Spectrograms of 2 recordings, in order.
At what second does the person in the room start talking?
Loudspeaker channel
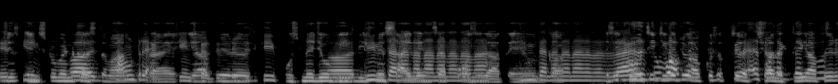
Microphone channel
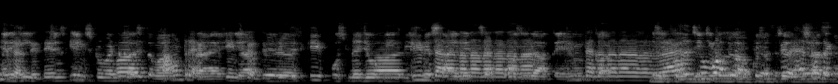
6.5 s

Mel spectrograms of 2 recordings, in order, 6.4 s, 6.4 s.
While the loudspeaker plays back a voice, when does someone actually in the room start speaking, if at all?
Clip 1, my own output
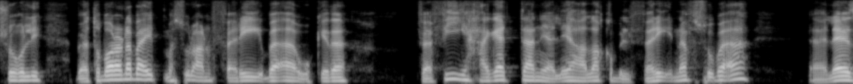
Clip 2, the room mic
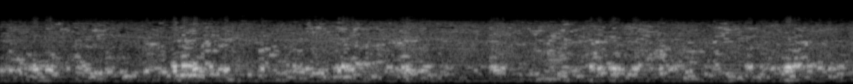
none

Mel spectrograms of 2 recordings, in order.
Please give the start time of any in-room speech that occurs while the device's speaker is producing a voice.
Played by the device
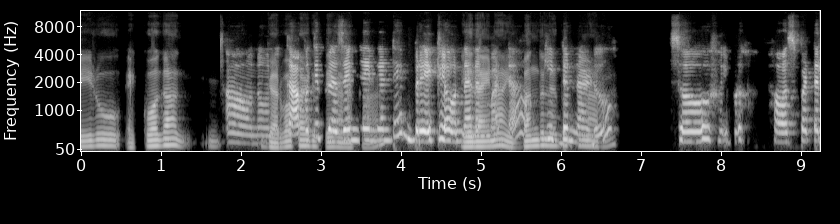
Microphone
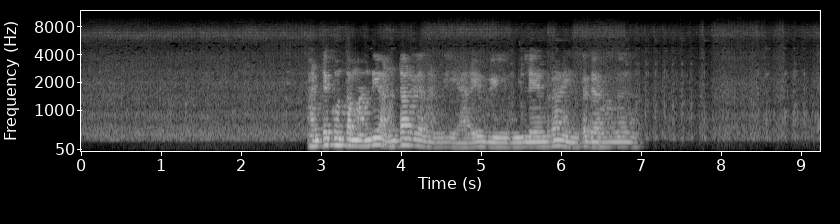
2.9 s

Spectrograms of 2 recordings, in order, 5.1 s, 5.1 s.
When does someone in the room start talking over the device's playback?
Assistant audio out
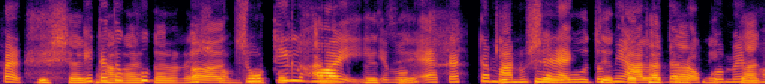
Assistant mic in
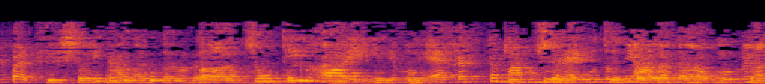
none

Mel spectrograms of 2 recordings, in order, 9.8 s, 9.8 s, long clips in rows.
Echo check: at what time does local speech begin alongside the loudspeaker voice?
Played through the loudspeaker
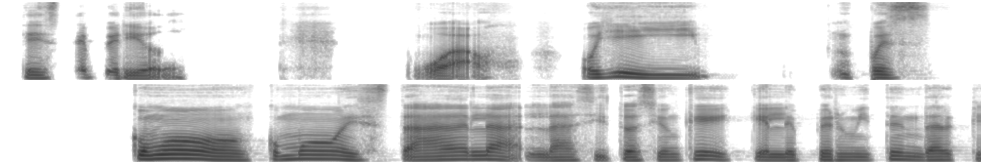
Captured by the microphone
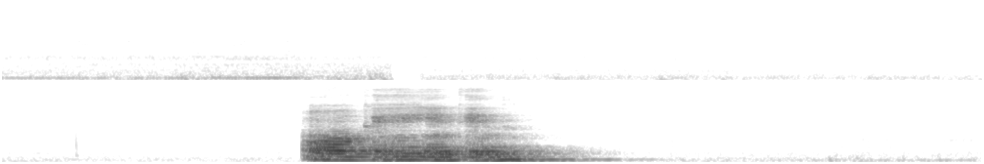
6.4 s

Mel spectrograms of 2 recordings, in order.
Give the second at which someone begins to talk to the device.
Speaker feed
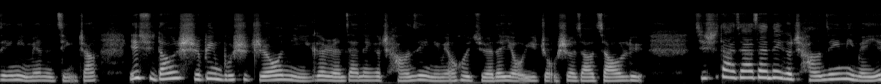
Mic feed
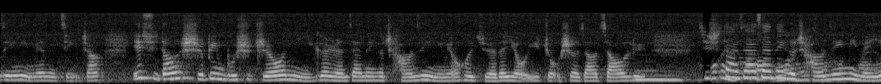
6.3 s

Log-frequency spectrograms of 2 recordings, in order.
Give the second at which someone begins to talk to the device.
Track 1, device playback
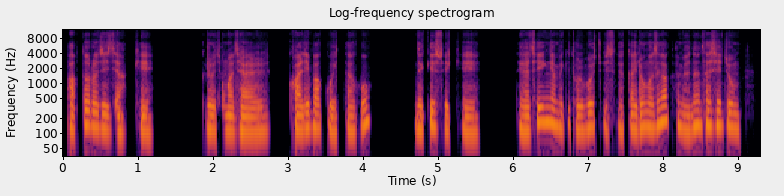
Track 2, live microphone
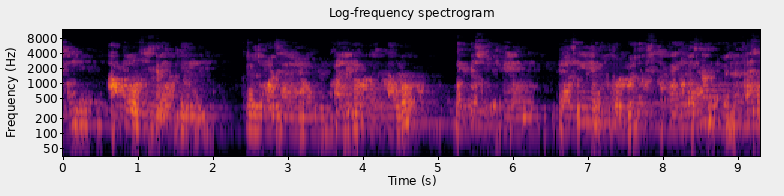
none

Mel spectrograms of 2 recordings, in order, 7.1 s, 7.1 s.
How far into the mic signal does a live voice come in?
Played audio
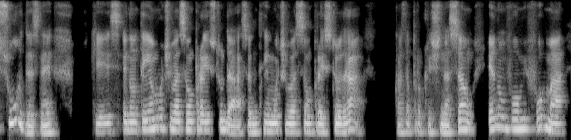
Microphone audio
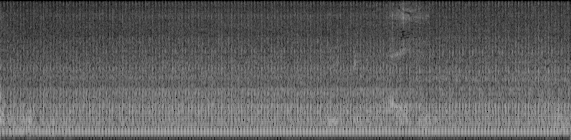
none

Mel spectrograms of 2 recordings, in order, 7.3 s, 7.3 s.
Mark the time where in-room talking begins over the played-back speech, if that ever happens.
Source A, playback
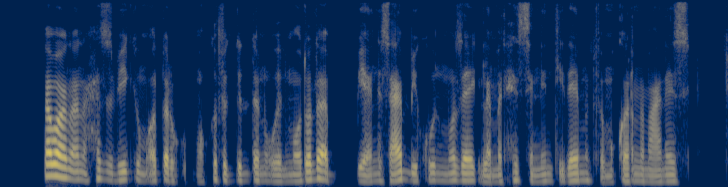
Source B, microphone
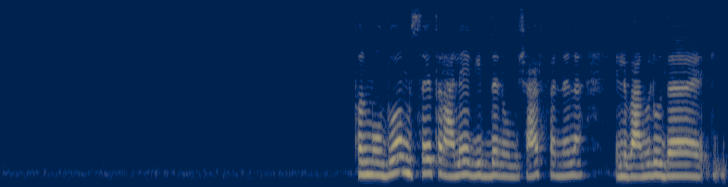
3.5 s

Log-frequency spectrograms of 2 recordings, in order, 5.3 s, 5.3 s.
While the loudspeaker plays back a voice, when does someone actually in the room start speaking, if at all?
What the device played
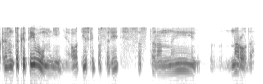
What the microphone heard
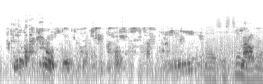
4.0 s

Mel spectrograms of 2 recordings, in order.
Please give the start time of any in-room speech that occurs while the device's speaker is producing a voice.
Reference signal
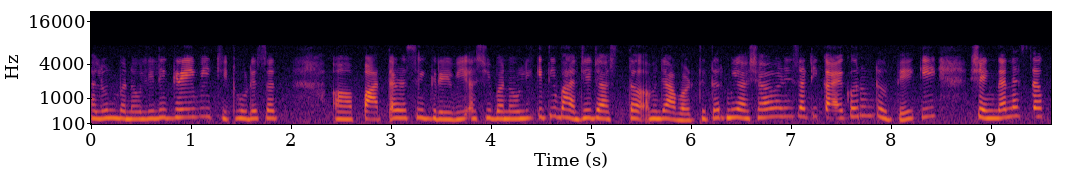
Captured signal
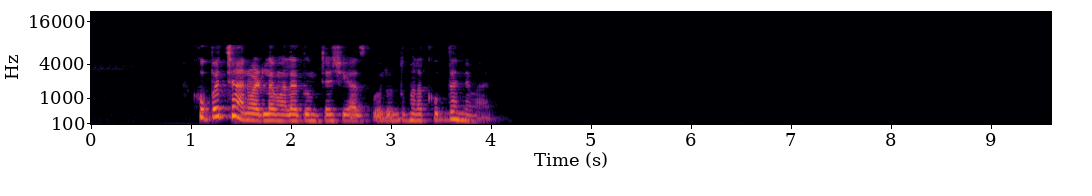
1.1 s

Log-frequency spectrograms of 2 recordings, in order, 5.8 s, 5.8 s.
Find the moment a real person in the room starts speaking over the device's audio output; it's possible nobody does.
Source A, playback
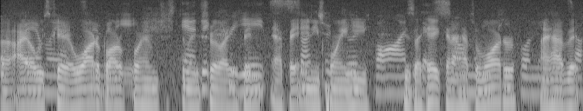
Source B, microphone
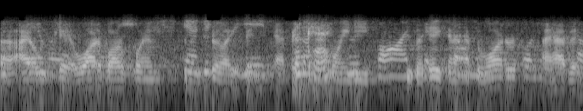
2.9 s

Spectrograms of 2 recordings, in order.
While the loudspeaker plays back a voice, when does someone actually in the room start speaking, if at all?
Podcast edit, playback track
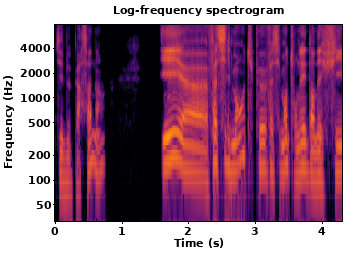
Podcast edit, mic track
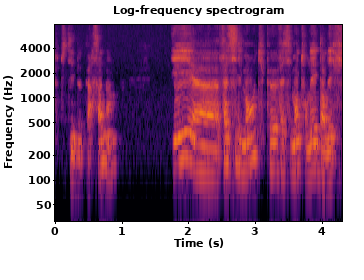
none

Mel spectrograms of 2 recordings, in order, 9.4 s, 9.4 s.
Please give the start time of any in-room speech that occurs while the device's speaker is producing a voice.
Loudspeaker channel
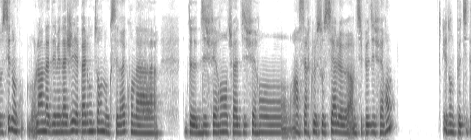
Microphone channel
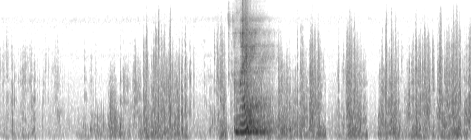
4.7 s

